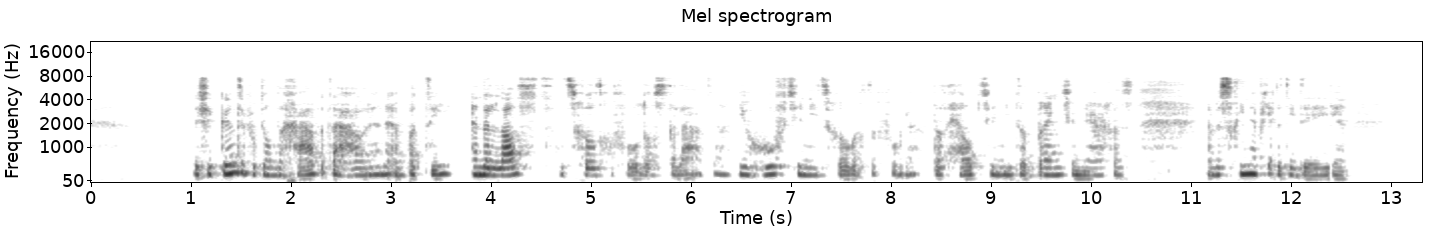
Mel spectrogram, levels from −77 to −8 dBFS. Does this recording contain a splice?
yes; 4 cuts; at 1.7 s, 3.7 s, 11.8 s, 12.4 s

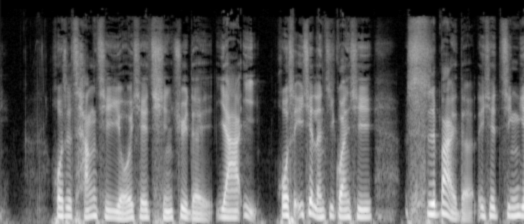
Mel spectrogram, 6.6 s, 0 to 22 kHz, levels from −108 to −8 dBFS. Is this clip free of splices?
no; 1 cut; at 3.4 s

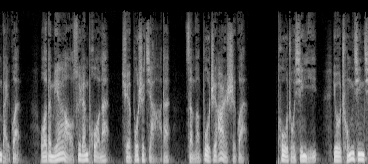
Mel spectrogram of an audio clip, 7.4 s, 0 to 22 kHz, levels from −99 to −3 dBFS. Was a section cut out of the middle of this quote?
no; 0 cuts

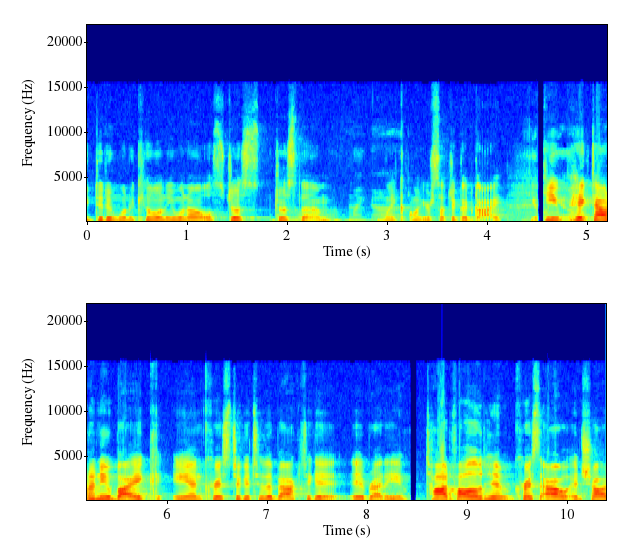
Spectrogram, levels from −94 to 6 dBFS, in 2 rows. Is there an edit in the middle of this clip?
no; 0 cuts

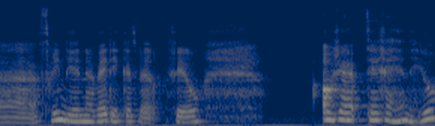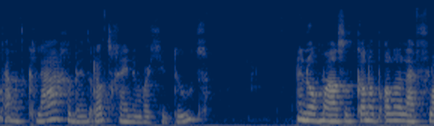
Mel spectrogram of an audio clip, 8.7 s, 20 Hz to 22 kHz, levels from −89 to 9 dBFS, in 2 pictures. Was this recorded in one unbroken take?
no; 2 cuts; at 4.4 s, 5.3 s

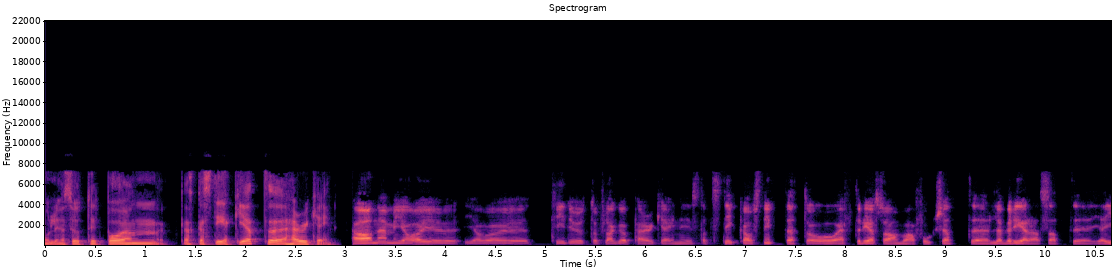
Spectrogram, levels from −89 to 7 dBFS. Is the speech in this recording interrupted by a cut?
yes; 2 cuts; at 1.3 s, 2.9 s

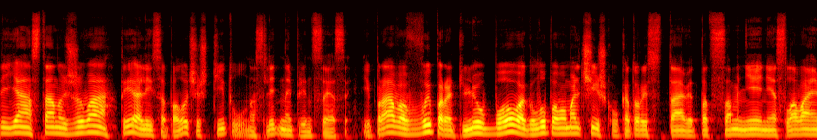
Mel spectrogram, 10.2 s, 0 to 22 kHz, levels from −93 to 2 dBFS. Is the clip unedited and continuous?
no; 2 cuts; at 1.5 s, 4.4 s

